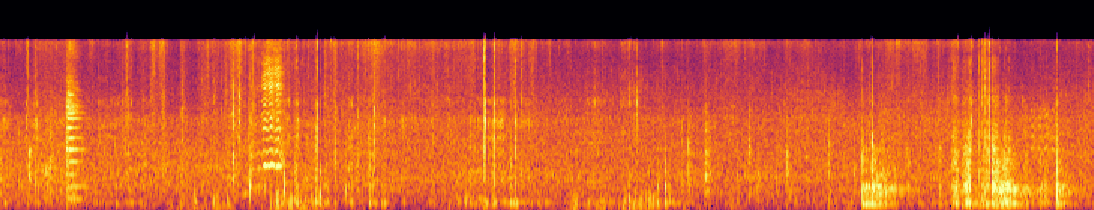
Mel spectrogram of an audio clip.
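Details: Tokara goats kept for eco-friendly weeding, out in falling snow; a brief wavering bleat near the start, a louder quavering bleat around four seconds, and rougher bleating near the end over soft patter and background hiss.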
